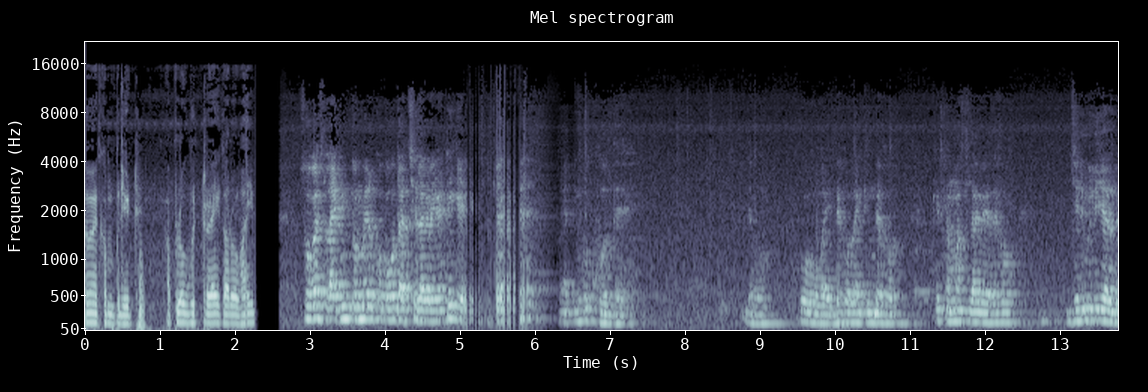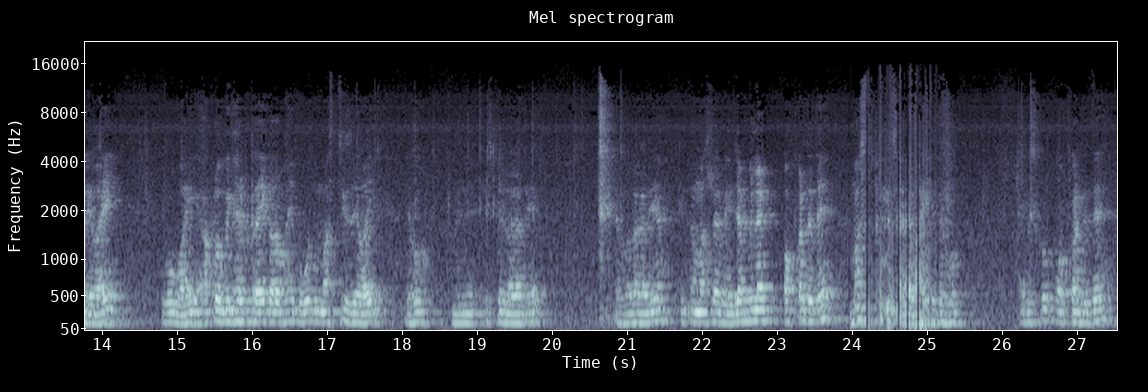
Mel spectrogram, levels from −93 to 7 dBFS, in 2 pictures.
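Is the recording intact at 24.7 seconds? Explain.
No. At 24.7 seconds the audio sits inside a burst of processor overload crackle running from 24.17 to 25.1 s. The processor repeatedly misses its deadlines for buffers of around 10 ms, and dozens of them drop out as brief silent gaps. The hard edges of those gaps add a gritty tearing over the sound.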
